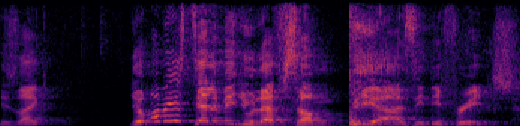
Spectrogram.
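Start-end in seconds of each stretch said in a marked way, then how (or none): 1.1-4.3 put-on thick Nigerian accent, loud and swooping. Retelling a father's voicemail: imitating father's thick nigerian accent. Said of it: "his thick-ass Nigerian accent".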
